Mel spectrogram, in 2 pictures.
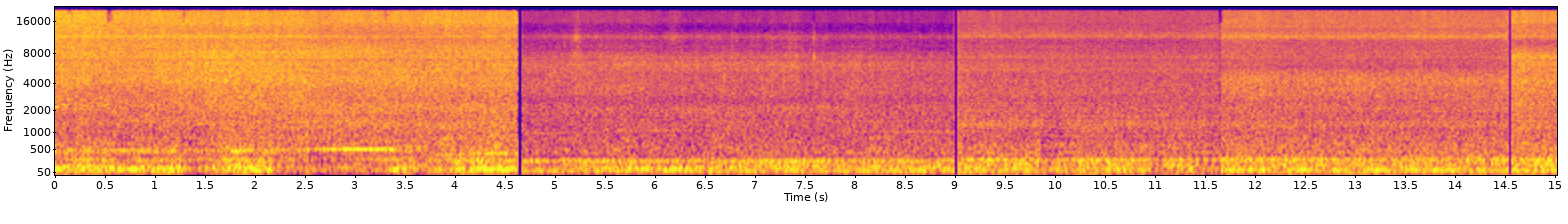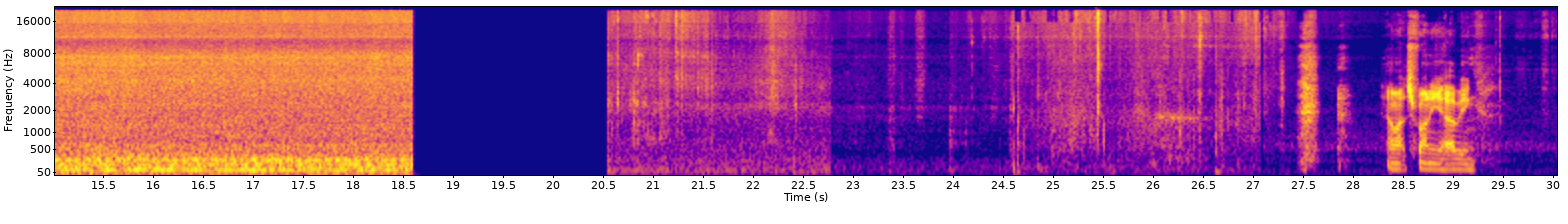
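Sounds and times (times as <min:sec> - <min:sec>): boat engines humming: 0:00.0 - 0:18.6
water noise: 0:00.0 - 0:18.6
wind: 0:00.0 - 0:18.6, 0:20.6 - 0:30.0.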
